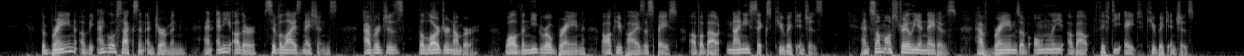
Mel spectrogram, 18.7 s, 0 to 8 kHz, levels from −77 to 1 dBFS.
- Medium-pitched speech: No, low, 105 Hz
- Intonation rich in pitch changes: No, average, 4.0 semitones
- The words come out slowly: Yes, slow, 130 wpm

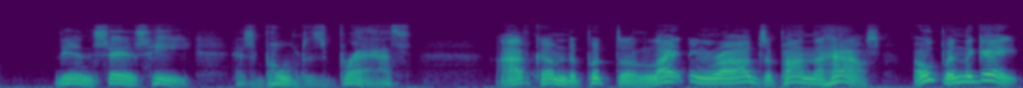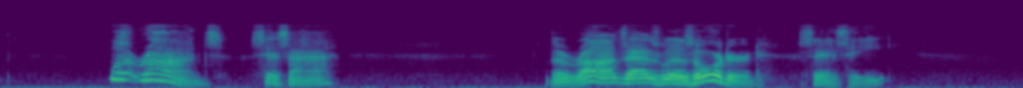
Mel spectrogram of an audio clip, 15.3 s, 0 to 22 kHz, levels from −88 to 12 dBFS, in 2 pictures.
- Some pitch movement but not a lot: No, wide, 7.6 semitones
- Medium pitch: Yes, medium, 160 Hz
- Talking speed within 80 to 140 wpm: Yes, slow, 135 wpm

